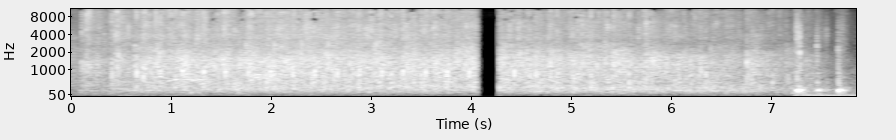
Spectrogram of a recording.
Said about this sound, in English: Hit the claps for Tina Marie, would you, por favor?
